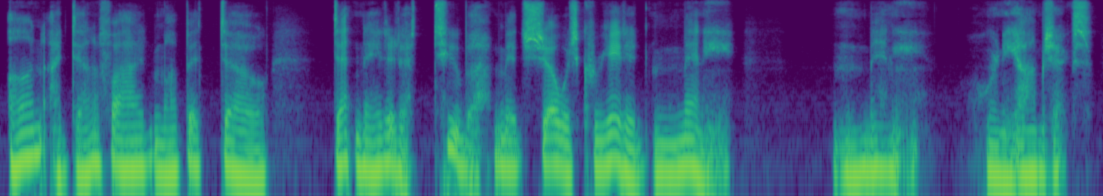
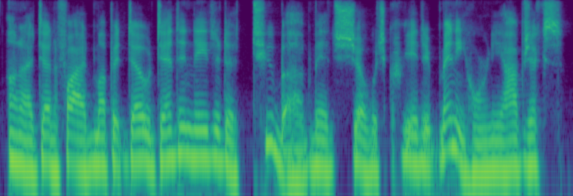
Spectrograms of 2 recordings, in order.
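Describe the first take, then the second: First: It is read very slowly. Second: It is read at normal speed.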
